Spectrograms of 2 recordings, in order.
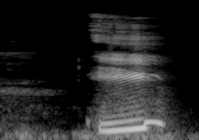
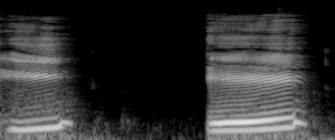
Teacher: ये होते हैं हमारे चार स्वर जीवा के अगले भाग से बोले जाते हैं। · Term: अग्र स्वर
